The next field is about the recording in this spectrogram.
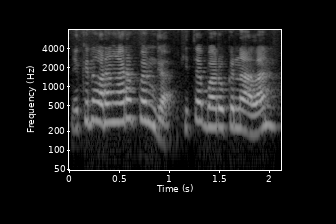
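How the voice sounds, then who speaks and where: A man giving a relaxed religious study talk to students, speaking with an Indonesian accent and checking in with his listeners often. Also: extremely high pitch, fast talker. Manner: conversational, keeps asking "ya kan?". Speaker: visiting preacher.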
